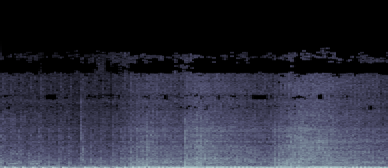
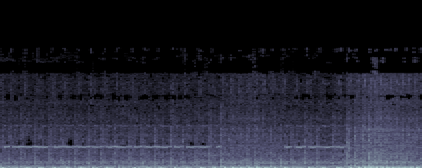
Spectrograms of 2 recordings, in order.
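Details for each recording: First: Yamaha Vixion after water pump repair, which fixed a squeaky mouse-like noise at idle that vanished when revved: even, steady low putter with regular firing beat and no squeal; engine now runs normally. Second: Yamaha Vixion motorcycle at idle: thin high mouse-like squeak chirping over idle, disappearing when revved; water pump opened for service.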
